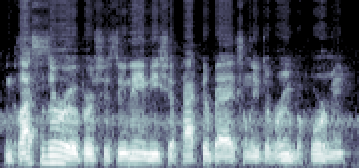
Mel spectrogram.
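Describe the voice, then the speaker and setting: Low-voiced man narrating over music. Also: a little fast, a little hiss or hum, rough recording. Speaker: narrator of a visual novel reading. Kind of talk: dramatic first-person scripted narration.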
